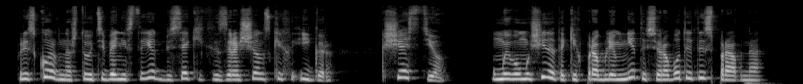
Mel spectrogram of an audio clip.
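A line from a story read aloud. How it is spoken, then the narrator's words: Snapped back. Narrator (Russian): огрызнулась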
